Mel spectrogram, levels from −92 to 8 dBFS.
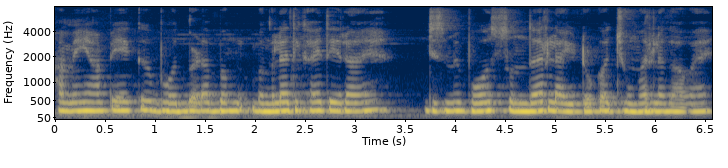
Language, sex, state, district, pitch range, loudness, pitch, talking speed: Hindi, female, Rajasthan, Jaipur, 215-230 Hz, -12 LUFS, 225 Hz, 180 wpm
